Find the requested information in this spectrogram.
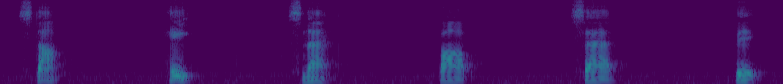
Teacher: I'm shaping my mouth for p, t, k, b, d, g, but I'm not making these sounds. Instead, I'm stopping the vowel sound. But when I stop that vowel sound, my mouth is in the shape of the final consonant sound.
